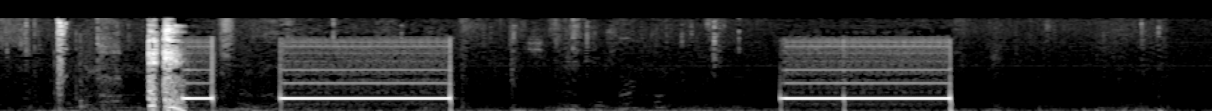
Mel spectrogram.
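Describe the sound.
A telephone call being placed and ringing: after a brief burst of sound, two long, steady ringing tones sound several seconds apart, each lasting under two seconds, with only faint background noise between them.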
